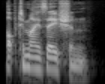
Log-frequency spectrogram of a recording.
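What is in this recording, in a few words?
"optimization", British English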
